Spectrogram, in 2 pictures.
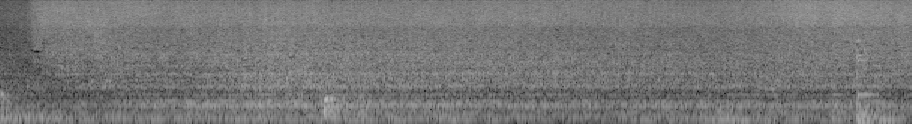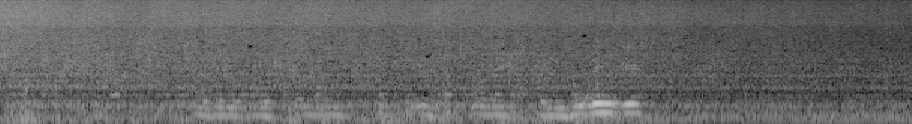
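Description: Oil and masala sizzling in a hot aluminium pressure cooker while a ladle stirs, with a few light knocks of the ladle against the pot; the sizzle eases off toward the end.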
